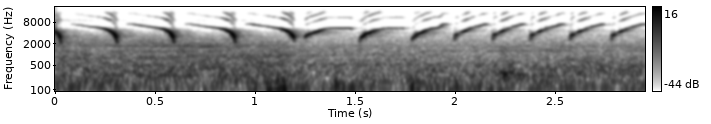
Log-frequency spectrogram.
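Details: Canary lure song meant to prompt young canaries to start singing: loud downward-swept whistles about three a second, then a quicker, softer run of upward-flicked notes.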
